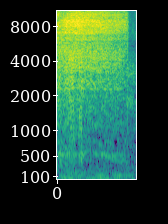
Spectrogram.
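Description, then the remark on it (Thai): A person hisses through their teeth in one sustained, breathy burst, imitating the threatening hiss of a snake, loud before cutting off abruptly. “อันนั้นเขาเรียกคูแล้วงูมันร้องได้เหรอ มันก็ร้องไม่ได้ไง มันขู่ได้อย่างเดียว”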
